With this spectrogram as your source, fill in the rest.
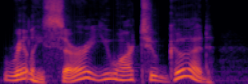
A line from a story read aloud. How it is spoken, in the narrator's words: Scythrop was not exactly prepared for this decisive step, but he could only stammer out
